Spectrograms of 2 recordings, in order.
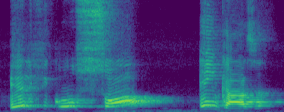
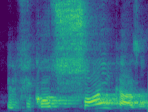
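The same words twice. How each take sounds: First: "só" drawn out, pause before "em casa"; stress on só. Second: "só em casa" run together at normal pace; stress on só em casa. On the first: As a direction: say "só" slowly, set apart to mean alone. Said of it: "Isto é, ele ficou sozinho em casa". ("só" alongado, com pausa depois, no sentido de sozinho) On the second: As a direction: link "só" straight onto "em casa" to mean only there. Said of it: "posso entender também que ele ficou apenas em casa". ("só em casa" dito junto, sem pausa, no sentido de apenas) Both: Shown as a demonstration.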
